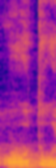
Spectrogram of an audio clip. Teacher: واو مدہ ہے، سے ایک الف کے برابر کھینچیں گے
